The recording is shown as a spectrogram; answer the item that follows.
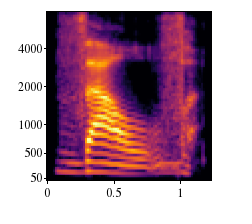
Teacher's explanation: i'm making my v top teeth on bottom lip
